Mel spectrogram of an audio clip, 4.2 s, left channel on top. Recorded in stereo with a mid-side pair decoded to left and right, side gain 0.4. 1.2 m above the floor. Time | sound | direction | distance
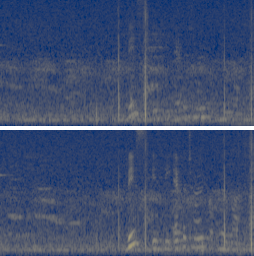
2.1 | a woman speaking | 65° right | 0.6 m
